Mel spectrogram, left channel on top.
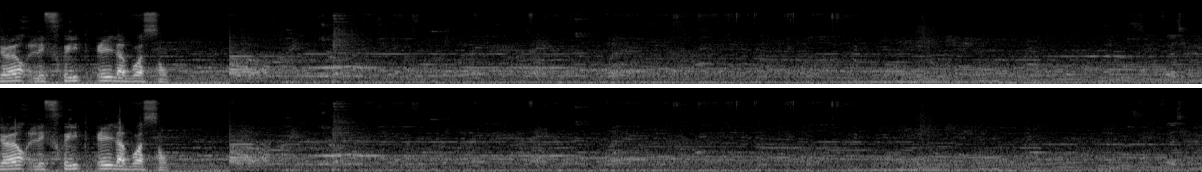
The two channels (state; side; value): normal; both; correlation 0.73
